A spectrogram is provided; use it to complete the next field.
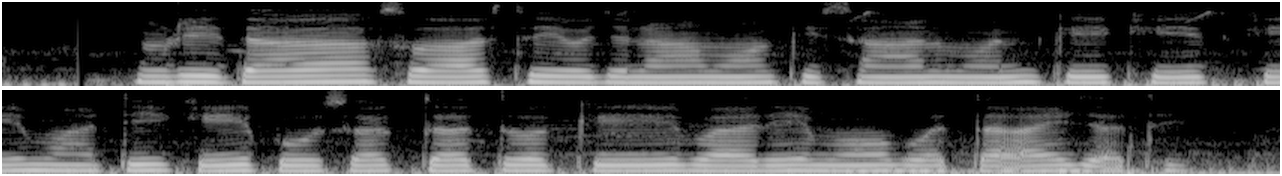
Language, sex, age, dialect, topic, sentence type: Chhattisgarhi, female, 51-55, Eastern, agriculture, statement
